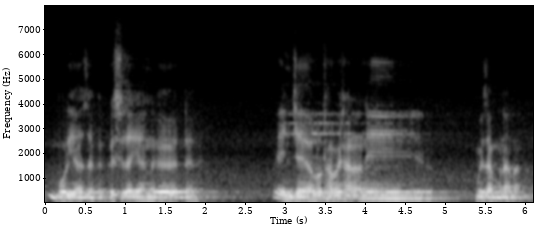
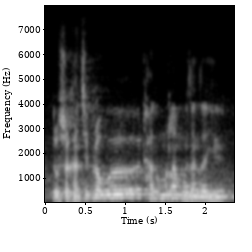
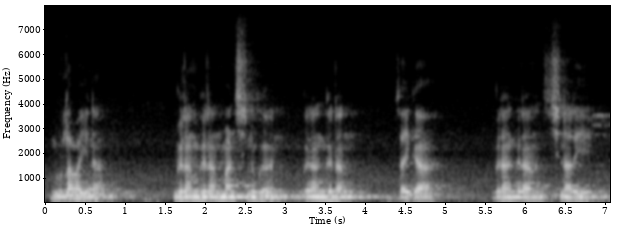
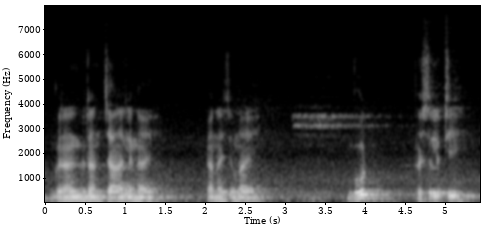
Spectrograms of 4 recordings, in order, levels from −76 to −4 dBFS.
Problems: background sounds at intervals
